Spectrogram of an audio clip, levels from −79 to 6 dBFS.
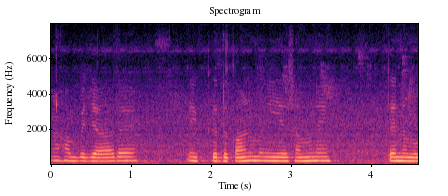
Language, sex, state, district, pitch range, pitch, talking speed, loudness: Punjabi, female, Punjab, Fazilka, 205-220 Hz, 210 Hz, 115 wpm, -14 LUFS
